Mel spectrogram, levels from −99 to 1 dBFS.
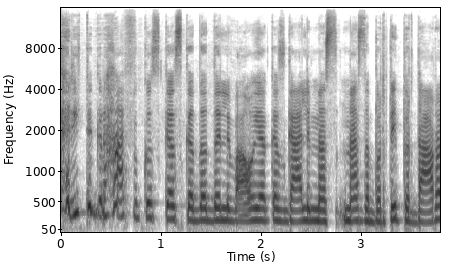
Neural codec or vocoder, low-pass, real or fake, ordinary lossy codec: vocoder, 44.1 kHz, 128 mel bands, Pupu-Vocoder; 14.4 kHz; fake; Opus, 64 kbps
